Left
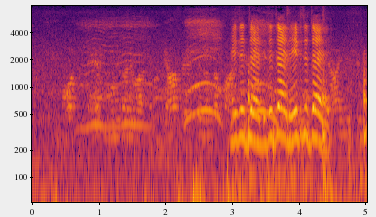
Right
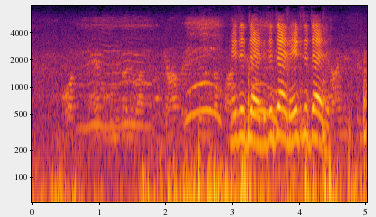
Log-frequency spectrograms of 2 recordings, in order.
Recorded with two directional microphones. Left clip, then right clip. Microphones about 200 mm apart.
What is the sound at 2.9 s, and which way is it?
A woman's voice, 5° right (ahead or behind).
